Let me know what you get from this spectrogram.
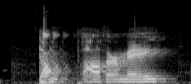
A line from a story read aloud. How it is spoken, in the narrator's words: growled Gula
